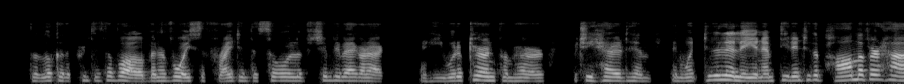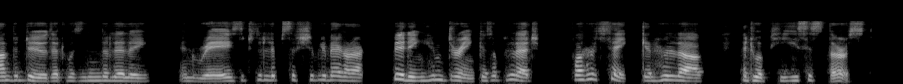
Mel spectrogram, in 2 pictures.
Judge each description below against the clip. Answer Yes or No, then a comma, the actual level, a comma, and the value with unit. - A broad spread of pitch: No, average, 3.0 semitones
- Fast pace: Yes, fast, 240 wpm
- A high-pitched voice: No, medium, 175 Hz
